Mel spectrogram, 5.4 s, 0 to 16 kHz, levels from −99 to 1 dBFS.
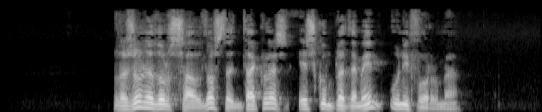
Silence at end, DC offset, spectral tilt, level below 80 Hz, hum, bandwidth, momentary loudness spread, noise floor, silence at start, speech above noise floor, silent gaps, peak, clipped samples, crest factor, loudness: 0.85 s; under 0.1%; -4.5 dB/octave; -58 dBFS; none; 11.5 kHz; 10 LU; -84 dBFS; 1.15 s; 62 dB; none; -6 dBFS; under 0.1%; 18 dB; -23 LUFS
